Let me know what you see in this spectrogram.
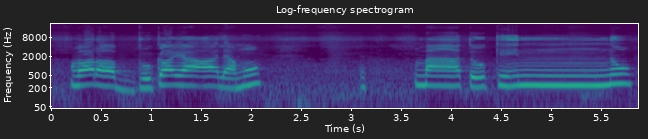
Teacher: نون مشدد ہے اس لیے اس پہ غنہ کر رہے ہیں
